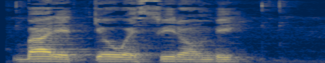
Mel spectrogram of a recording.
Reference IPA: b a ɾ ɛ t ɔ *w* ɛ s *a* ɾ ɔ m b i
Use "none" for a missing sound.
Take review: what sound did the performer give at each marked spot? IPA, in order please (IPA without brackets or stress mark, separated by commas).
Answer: w, i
